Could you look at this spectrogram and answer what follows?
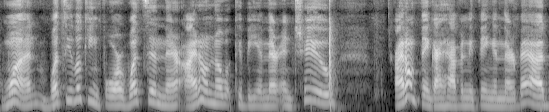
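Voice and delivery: usual speaking voice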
